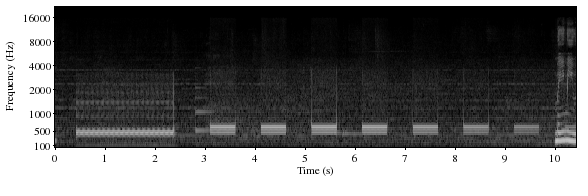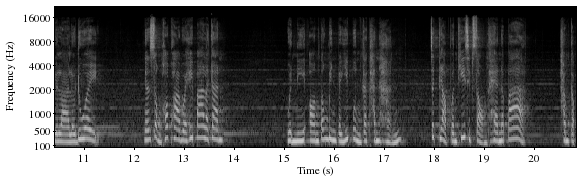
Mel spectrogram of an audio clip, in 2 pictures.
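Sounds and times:
unanswered telephone call ringing tone: 0.4 - 2.4, 3.1 - 9.7
evenly spaced short telephone beeps: 3.2 - 9.7
speech: 10.0 - 11.4, 12.2 - 13.9, 15.1 - 19.9, 20.5 - 20.8.

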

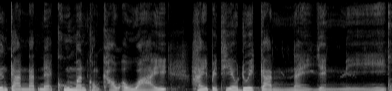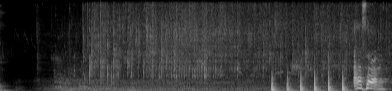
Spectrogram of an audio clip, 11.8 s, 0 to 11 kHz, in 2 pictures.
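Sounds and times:
speech: 0.0 - 6.0, 11.4 - 11.7
shower water running while someone bathes: 6.5 - 11.7
knocks: 10.0 - 11.2.

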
